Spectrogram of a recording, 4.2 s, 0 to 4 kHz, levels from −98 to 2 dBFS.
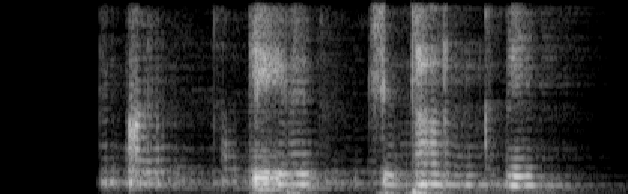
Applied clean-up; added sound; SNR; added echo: neural mask model DeepFilterNet 3.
